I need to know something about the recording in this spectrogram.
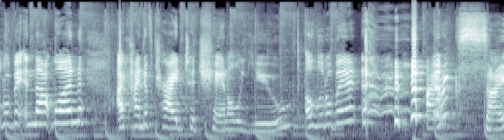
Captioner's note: laughs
